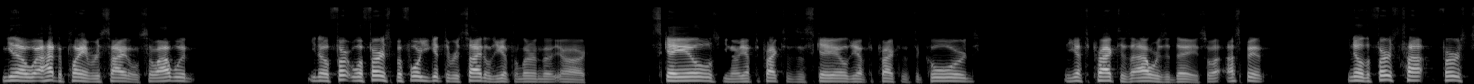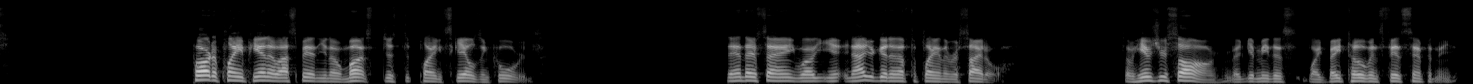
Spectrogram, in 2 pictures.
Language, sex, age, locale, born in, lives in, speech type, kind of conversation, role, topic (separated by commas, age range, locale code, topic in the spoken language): English, male, 50-54, en-US, United States, United States, conversation, podcast, guest, In what ways does music shape your everyday experiences and emotions?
